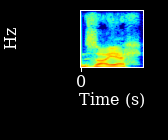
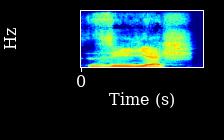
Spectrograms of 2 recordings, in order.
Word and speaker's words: Ziyech: I was calling him Ziyech. It's Ziyech.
